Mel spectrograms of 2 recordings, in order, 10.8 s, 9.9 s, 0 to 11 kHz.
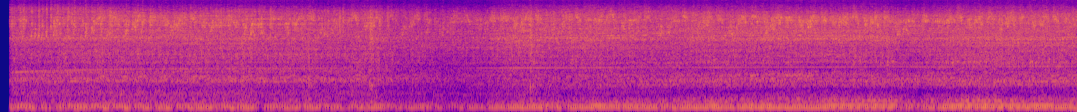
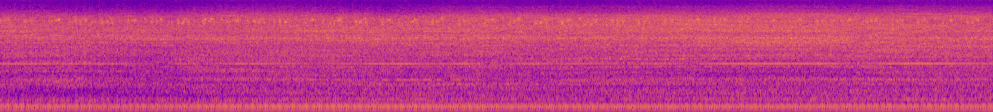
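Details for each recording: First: My M60 3.0 V8 idles rough for 20-30sec when started cold with no throttle, runs at 400-500rpm - and maybe you can even hear 3-4 knocks, or clanks, coming from the engine. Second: BMW M60B30 3.0 V8 cold start: after idling rough at 400-500 rpm for 20-30 seconds with a few knocks, the idle picks up and runs steadily and evenly with no knocking or ticking, under a thin high whine.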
